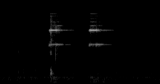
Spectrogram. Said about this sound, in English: Put the timer on it.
